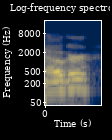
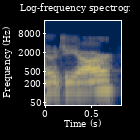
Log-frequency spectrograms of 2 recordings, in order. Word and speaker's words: OGR: libraries especially this one called Google and ogre or some people say gee dal and og are you can pronounce it however you'd like we'll have a midterm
